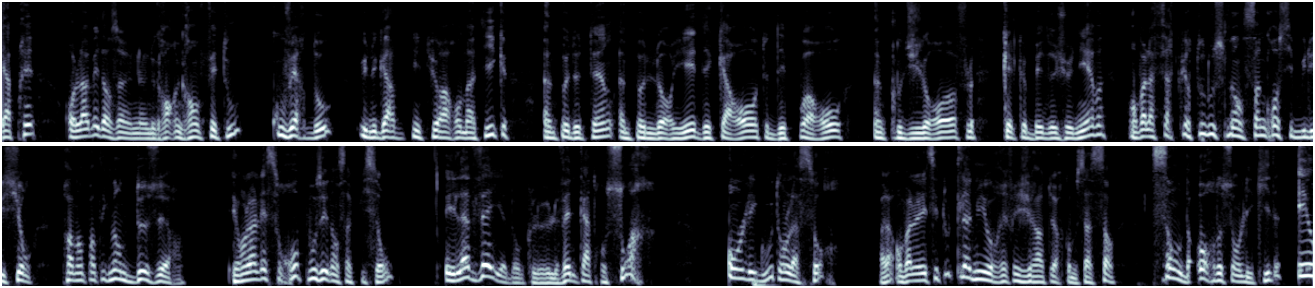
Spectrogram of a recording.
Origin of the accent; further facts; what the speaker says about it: Nouvelle-Aquitaine, France; Alors chez nous, dans le Béarn, on a vraiment une volaille traditionnelle pour la Noël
